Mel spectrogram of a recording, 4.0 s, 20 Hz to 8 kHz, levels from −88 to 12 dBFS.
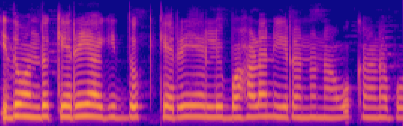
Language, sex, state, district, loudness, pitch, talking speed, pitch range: Kannada, female, Karnataka, Koppal, -17 LUFS, 250 Hz, 135 wpm, 240-260 Hz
